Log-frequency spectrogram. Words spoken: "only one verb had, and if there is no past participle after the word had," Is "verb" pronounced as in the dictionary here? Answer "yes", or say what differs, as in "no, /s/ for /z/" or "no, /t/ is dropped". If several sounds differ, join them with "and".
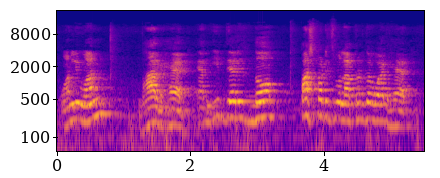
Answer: no, /b/ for /v/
